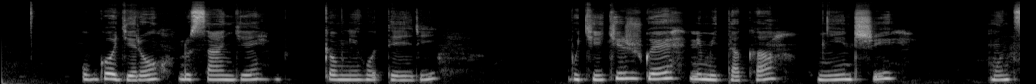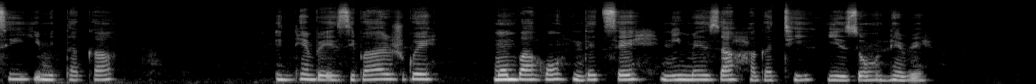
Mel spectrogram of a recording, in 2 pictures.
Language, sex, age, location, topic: Kinyarwanda, female, 18-24, Kigali, finance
